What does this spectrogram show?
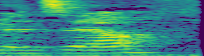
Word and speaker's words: Menzel: actual name is Adena Menzel spell that I iael yeah well menel is Menzel is how it sounds d i n everybody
